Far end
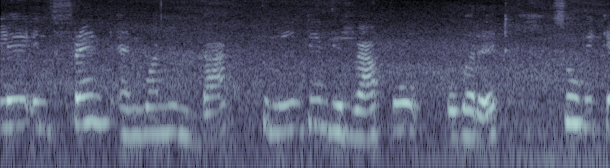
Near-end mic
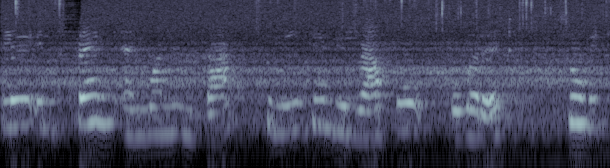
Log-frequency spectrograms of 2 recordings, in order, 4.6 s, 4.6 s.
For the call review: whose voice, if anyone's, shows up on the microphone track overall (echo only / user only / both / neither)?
echo only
